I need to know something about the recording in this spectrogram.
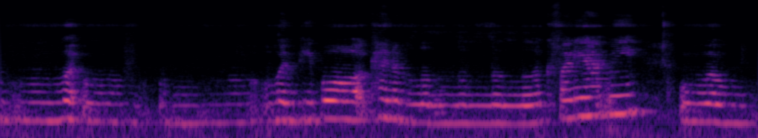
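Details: Child who stutters, in a speech therapy session, reports hard eye blinks, getting stuck and pausing, repeating sounds and moving the head forward when stuttering; stuttering.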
